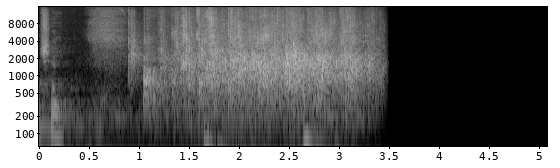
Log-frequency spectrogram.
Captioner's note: applause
